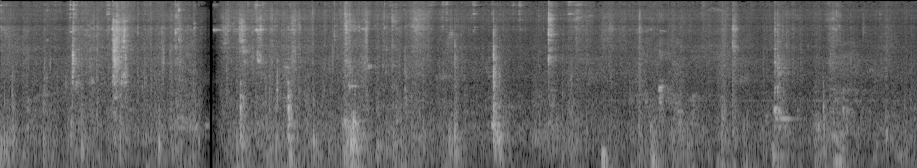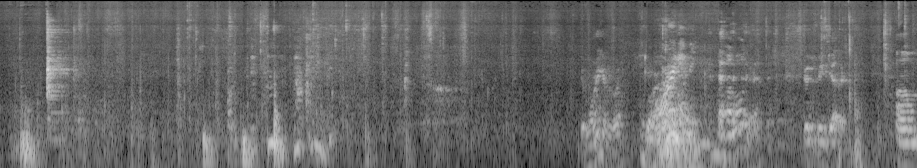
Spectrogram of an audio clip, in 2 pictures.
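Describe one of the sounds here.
An elderly man speaks calmly in an echoing room, with pauses.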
